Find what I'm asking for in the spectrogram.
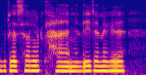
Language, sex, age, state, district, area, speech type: Assamese, female, 45-60, Assam, Dibrugarh, rural, spontaneous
